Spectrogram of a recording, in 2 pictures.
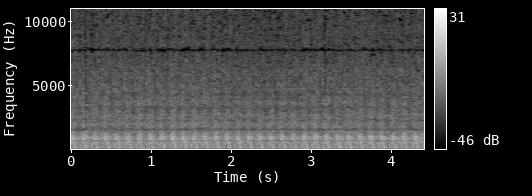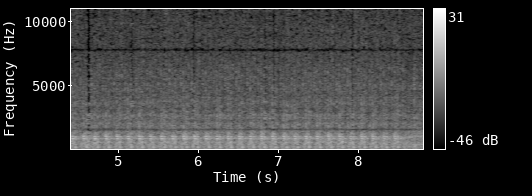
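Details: David Brown 1490 diesel tractor idling on its first run after an engine rebuild: a sharp, regular tapping about three to four times a second over the engine note. Owner suspects a fuel injection knock; injectors are being reconditioned.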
